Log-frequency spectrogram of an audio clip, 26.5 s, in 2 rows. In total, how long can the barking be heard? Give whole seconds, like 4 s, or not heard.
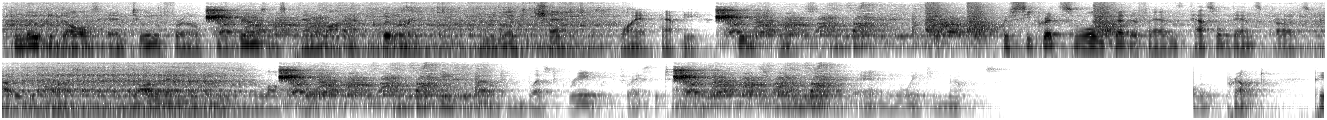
8 s.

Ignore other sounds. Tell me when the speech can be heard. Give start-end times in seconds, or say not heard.
0.0-8.2, 9.9-16.6, 17.4-23.2, 25.1-26.4.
